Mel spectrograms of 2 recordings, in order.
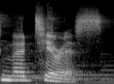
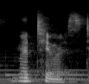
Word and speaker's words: Mertiris: And it's Mertiris. Mertiris. Debbie Mertiris.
